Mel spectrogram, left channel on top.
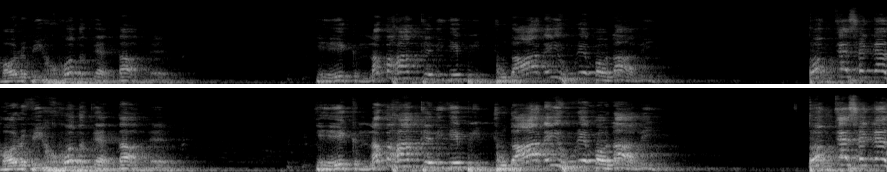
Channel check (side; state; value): left; quieter; 12.1 dB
